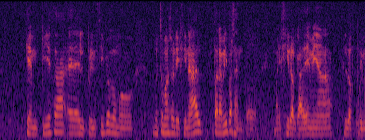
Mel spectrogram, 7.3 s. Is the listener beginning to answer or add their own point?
Yes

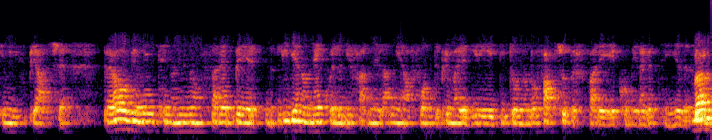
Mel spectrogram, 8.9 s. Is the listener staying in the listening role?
No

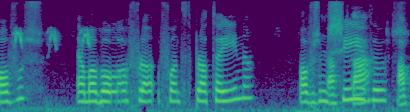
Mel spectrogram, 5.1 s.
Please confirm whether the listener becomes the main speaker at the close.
Yes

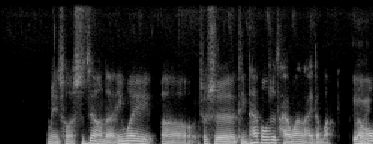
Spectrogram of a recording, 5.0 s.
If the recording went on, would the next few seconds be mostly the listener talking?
No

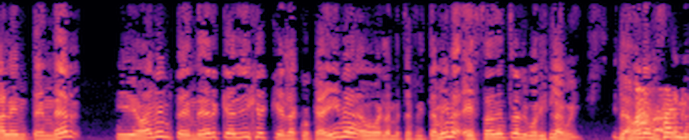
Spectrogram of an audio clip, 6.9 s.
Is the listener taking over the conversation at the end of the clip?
Yes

